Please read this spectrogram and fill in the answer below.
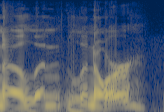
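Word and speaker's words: Lenoir: Marty in Lenore, North Carolina. Is that how it's pronounced? – Yes, very good.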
